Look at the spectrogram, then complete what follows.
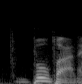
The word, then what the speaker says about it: bubonic: But unfortunately, it's pronounced bubonic.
